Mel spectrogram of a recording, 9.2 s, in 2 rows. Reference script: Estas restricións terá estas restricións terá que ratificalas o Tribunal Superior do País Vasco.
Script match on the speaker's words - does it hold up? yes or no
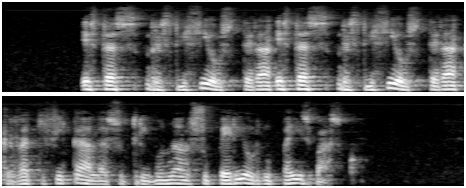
yes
